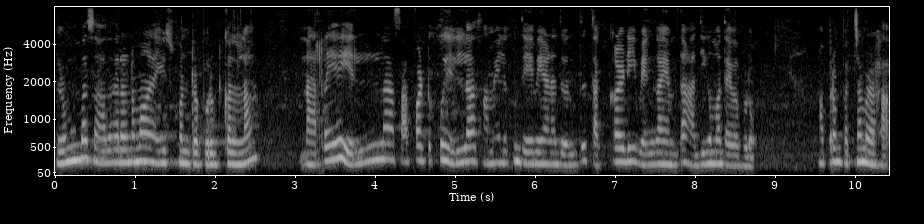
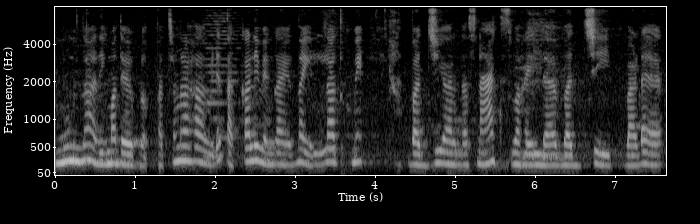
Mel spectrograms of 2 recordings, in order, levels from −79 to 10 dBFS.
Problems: none marked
